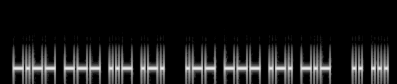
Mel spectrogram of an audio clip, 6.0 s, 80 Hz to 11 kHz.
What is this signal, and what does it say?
Morse code, heard as a keyed tone, about 25 wpm, 700 Hz. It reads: YOUR WORK IS
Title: Sentences from Top 1100 Words 25wpm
